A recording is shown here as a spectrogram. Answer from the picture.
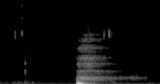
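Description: A man sighs about a second in, a short voiced start trailing off into a breathy exhale: an exasperated sigh at getting no answer.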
